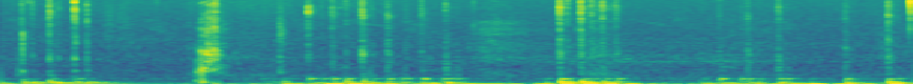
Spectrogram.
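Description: Typing on a computer keyboard: irregular key clicks as a word is typed, mistyped and corrected with the backspace key.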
